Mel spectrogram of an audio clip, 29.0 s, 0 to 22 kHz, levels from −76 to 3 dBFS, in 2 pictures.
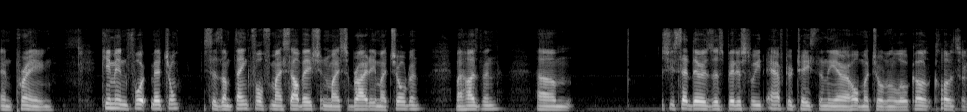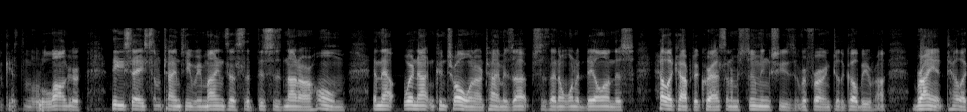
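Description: From 14.12 to 17.82 s, just before "us that this is", repeated packet loss chops the speech into robotic fragments. Unlike a single dropout, the holes keep recurring, and each is briefly patched by stretched sound.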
